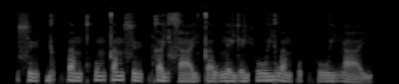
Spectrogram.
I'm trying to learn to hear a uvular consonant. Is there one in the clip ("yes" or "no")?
no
